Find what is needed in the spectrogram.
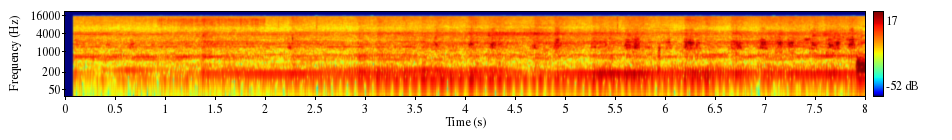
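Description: A golf cart's engine humming steadily at idle, with short soft quacks from mallard ducks coming more often in the second half.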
